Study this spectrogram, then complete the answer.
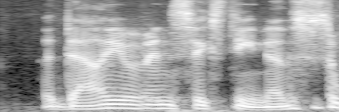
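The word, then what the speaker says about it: Dailuaine: And this particular one is Daluin. Now, there's a lot more letters in the name than this, which you actually pronounce. Like the I disappears. Like Worcester, Massachusetts. Daluin. The Daluin 16.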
